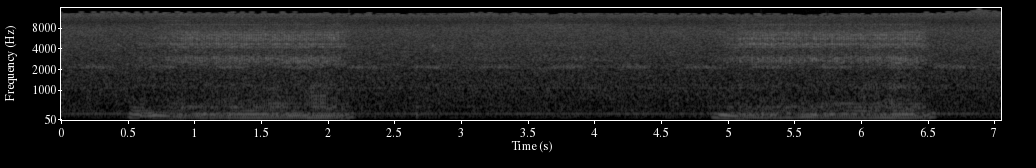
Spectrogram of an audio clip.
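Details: A dog snoring: two long, low rattling snores about four seconds apart, with quiet breathing between them against a steady room hum.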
